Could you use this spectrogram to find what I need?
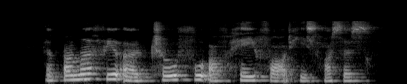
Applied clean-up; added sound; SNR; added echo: neural mask model Resemble Enhance denoiser.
